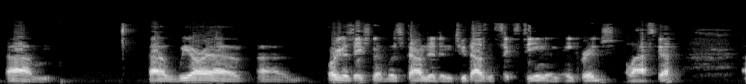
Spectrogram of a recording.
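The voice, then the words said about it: Stuffy, congested voice. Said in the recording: “I have a head cold today, so sorry if I sound a little stuffy”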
